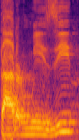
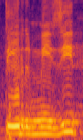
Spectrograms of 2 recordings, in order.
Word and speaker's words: Tarmizi: Cara membacanya 3: Tarmizi, Tirmizi, Turmuzi.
